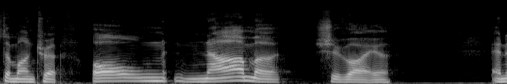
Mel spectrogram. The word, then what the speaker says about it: Śivāya: Na, ma, then Śivāya is 1 beat for the shit because it's short, 2 beats for the va because it's long, and 1 beat for the final ya.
